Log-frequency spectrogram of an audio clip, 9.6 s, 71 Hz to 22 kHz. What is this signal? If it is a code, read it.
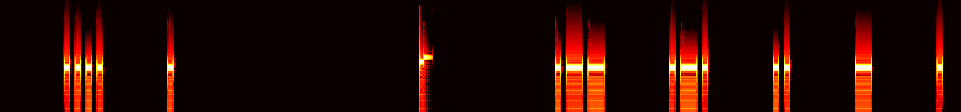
Morse code, heard as a keyed tone, about 22 wpm, spaced as for 10 wpm, 700 Hz. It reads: HE WRITE
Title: 4x Character Spacing - Top 200 Words - 22wpm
